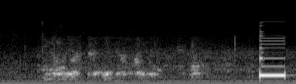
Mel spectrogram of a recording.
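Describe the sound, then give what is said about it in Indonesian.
A muffled caller's voice over a telephone line during an Islamic call-in program, then the line cuts off with one short, loud, steady electronic tone near the end. “Terputus.”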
